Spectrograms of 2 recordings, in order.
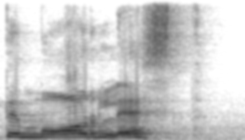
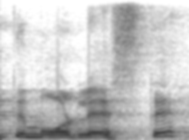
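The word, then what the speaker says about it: Timor-Leste: तरीके से प्रोनाउंस करिए इंग्लिश में जनरली तिमोर लेस्ट लेस्ट बोला जाता है आप तिमोर लेस्ट अगर आप घुसना चाहे उनके अपने प्रोनंसिएशन में कंट्री का नाम है तिमोर लेते हम कह रहे हैं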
